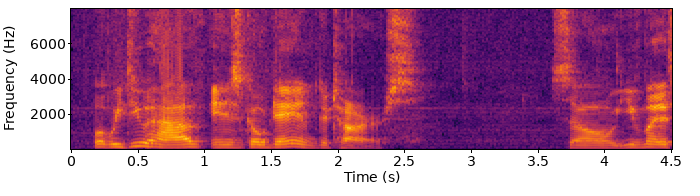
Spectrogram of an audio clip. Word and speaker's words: Godin: of people pronounce it Godin which is basically how it's spelled um but it's a French Canadian pronunciation apparently so it's supposed to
